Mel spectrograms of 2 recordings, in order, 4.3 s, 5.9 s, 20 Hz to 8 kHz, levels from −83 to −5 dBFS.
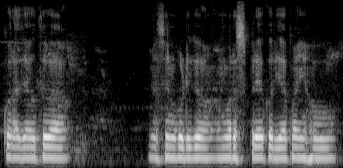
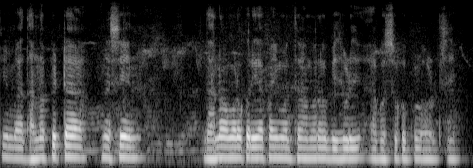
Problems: constant background noise, continuous background conversations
